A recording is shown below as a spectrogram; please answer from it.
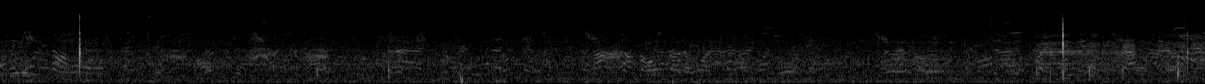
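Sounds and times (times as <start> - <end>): faint indistinct voices talking: 0.0 - 12.0.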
